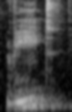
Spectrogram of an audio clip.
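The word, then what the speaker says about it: read: आएगा, will he have रीड रेड यानी कि रीड की थर्ड फॉर्म रेड है, स्पेलिंग वही है, सिर्फ इसको प्रोनाउंस डिफरेंट करते हैं।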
